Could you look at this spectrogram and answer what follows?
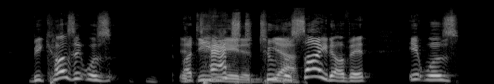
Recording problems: none

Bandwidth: 14.5 kHz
